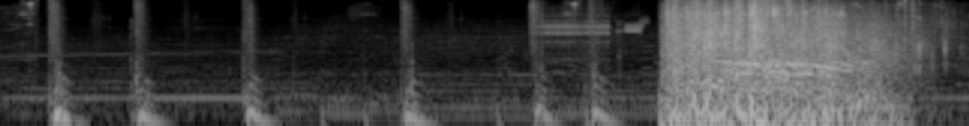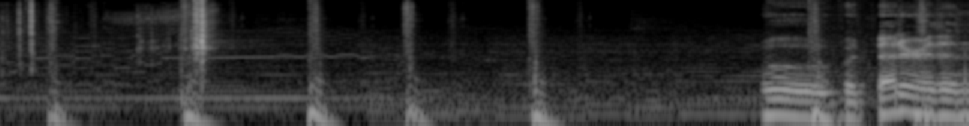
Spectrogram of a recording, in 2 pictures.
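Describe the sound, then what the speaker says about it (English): A heavy LMG machine gun in RoboCop: Rogue City fires in spaced single heavy booming shots at a steady rhythm, broken by a loud sustained blast of rapid fire, with faint voices in between. "better than the shotgun is the big old LMG"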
